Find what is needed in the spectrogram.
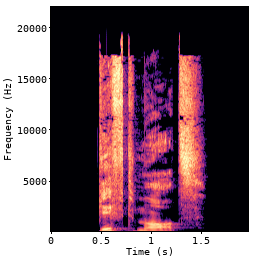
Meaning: genitive singular of Giftmord
- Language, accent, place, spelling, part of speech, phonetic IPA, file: German, Germany, Berlin, Giftmords, noun, [ˈɡɪftˌmɔʁt͡s], De-Giftmords.ogg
